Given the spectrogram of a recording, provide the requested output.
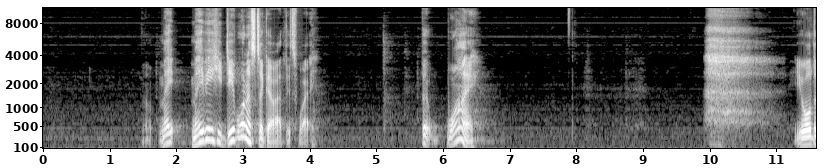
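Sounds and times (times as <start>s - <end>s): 
speech: 1.7s - 4.2s, 5.7s - 6.6s, 11.3s - 11.5s
deep gasp-like inhale taken to steady nerves: 9.9s - 11.2s.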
